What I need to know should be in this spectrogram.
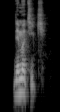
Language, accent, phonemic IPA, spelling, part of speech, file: French, France, /de.mɔ.tik/, démotique, adjective, LL-Q150 (fra)-démotique.wav
- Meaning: demotic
